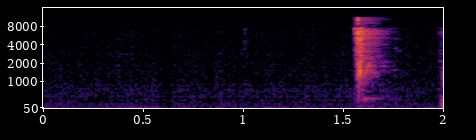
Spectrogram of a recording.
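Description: Near silence in a speaking pause, broken about one and a half seconds in by one short, quick breath drawn in through the mouth just before speech resumes.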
